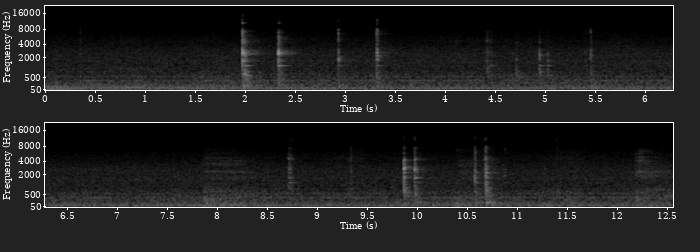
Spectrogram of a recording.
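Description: Sharp metal-on-metal clicks and clinks from a four-jaw lathe chuck being worked by hand with its chuck key while a part is dialed in to a dial indicator: a quick run of four about two seconds in, a few lighter ones, and another cluster near the end. A steady low hum runs underneath.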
